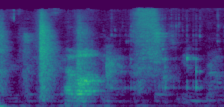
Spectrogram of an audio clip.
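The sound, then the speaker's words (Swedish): Water splashes and gurgles briefly as it is poured into a glass when someone fetches a glass of water for themselves, with a light clink of glassware, over a faint background hum and some indistinct vocal sounds. “Och nu hämtar du glas vatten till dig själv.”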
